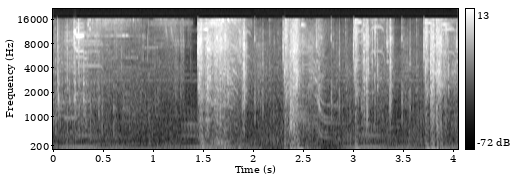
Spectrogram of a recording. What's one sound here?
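A bowstring snaps as an arrow is fired.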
